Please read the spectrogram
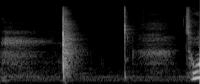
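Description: Two sharp clicks made by a person during a pause in talking: a louder one about half a second in, then a softer one a little over half a second later.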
